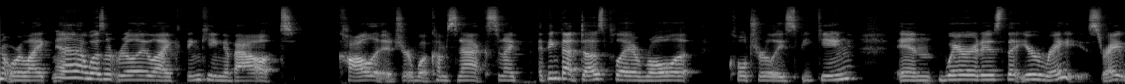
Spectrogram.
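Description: A woman's voice: mid-range voice, sharp tone. A woman hosting an interview who affirms her guest and asks thoughtful follow-up questions. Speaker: host.

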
